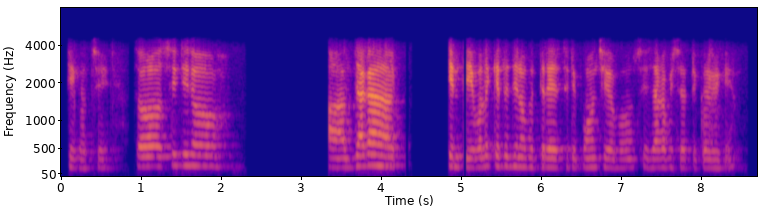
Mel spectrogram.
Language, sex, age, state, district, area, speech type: Odia, male, 18-30, Odisha, Nabarangpur, urban, conversation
